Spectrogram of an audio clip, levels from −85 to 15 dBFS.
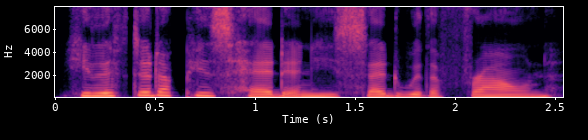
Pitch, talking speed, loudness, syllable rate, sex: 205 Hz, 260 wpm, -18 LUFS, 4.9 syllables/s, female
